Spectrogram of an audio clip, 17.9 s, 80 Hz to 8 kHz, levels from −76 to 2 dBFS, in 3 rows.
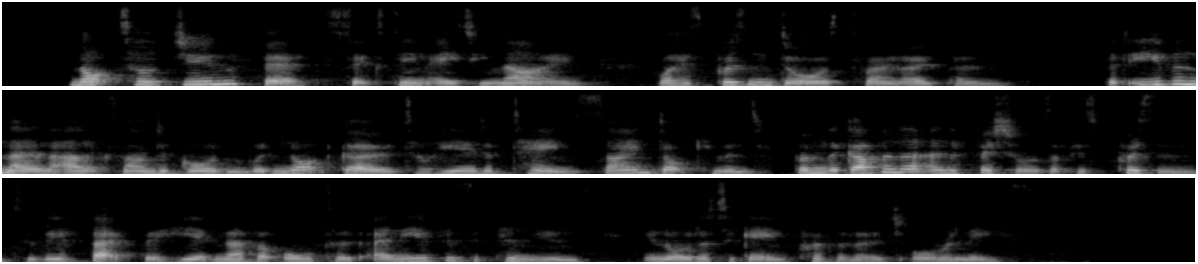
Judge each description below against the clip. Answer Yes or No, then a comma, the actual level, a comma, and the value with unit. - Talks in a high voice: Yes, high, 205 Hz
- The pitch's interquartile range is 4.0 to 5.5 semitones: Yes, average, 4.9 semitones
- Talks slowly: No, average, 175 wpm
